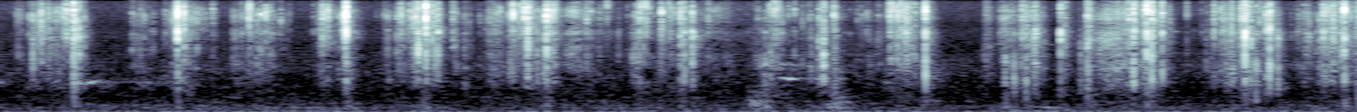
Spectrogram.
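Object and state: Paper-wrapped chocolate bar, crinkled.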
